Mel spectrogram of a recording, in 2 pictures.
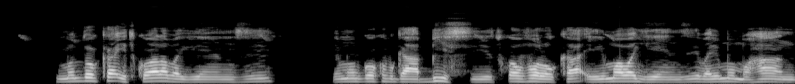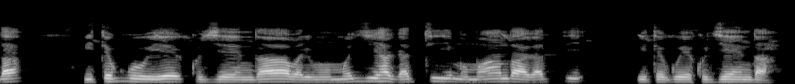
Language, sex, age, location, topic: Kinyarwanda, male, 18-24, Musanze, government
